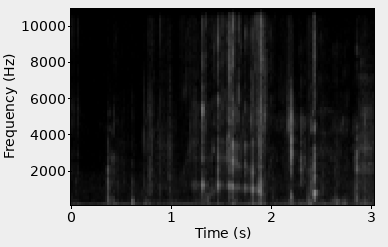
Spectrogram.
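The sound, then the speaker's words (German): Crunchy bites and chewing of a classic bratwurst with mustard, with sharp snappy crackles and wet mouth sounds repeating irregularly over a few seconds, loud and intimate, no talking. “Eine klassische Bratwurst mit Senf, ohne Alter, Witz, ne?”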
